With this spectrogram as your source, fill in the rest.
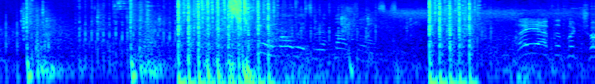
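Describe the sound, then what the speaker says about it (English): Gunfire in the shooter Call of Duty Vanguard comes in loud rapid automatic bursts that alternate with quieter stretches of game sound, including a few sharp whooshing effects. "There is a lot of gun shooting going on."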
